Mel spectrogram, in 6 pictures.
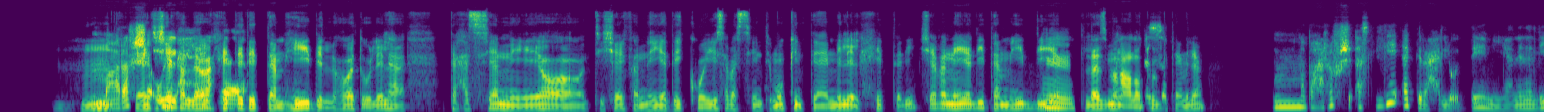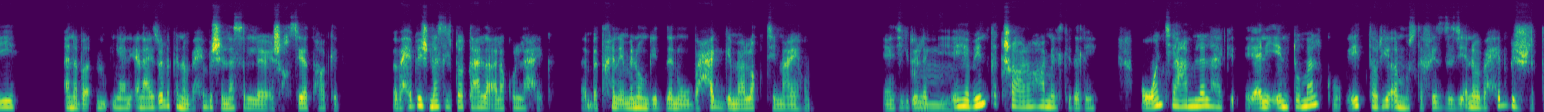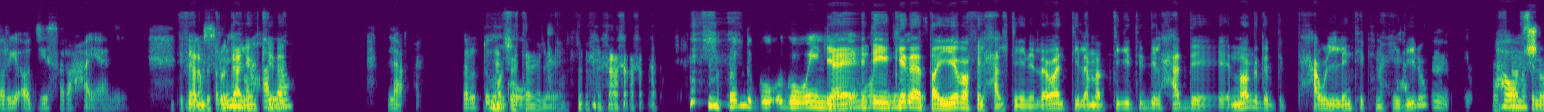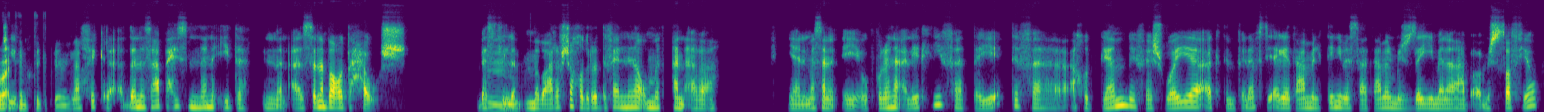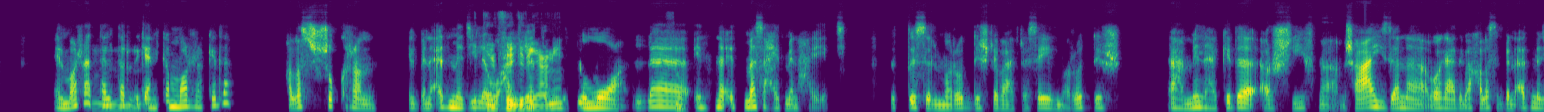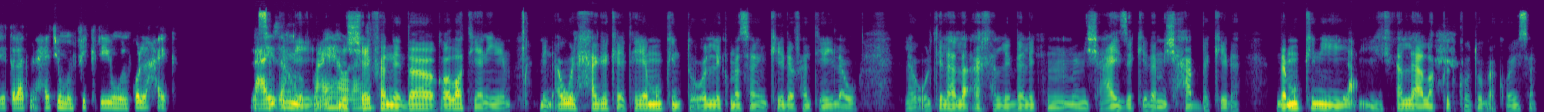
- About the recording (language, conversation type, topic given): Arabic, podcast, إزاي تدي نقد من غير ما تجرح؟
- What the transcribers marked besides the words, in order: laughing while speaking: "المفروض تعملي إيه؟"; giggle; tapping; laughing while speaking: "بارُدّ جو جوّاني"; unintelligible speech; unintelligible speech; chuckle; in English: "Archive"; tsk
